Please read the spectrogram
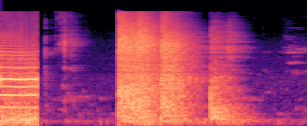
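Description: A held high-pitched yell cuts off suddenly. Less than a second later comes a single loud bang that dies away over about half a second, with a smaller knock after it.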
